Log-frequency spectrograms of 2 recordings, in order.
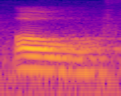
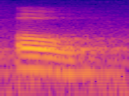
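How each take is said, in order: First: The vowel ends by gliding into a w sound. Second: The vowel ends by gliding into a w sound.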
